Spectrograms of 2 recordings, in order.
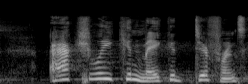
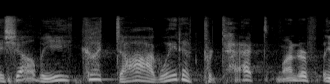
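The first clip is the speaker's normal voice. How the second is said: softer, calm praise for the dog; calm and soothing; 3 semitones higher, 6 dB quieter, slower than usual. Shown as a demonstration. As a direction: settle the dog down gently. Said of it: "very calmly".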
